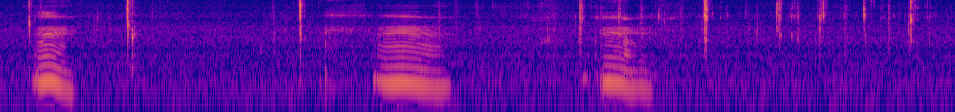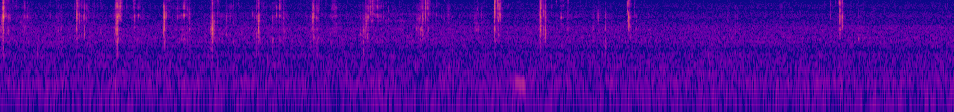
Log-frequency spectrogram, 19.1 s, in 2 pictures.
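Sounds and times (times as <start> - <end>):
low steady hum: 0.0 - 19.0
person chewing food: 0.2 - 1.6, 2.6 - 16.1, 17.8 - 18.2.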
